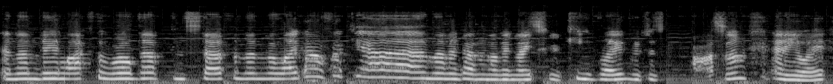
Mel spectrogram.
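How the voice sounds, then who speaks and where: A woman's voice: high voice, little pitch movement, normal speed, hardly any pauses, a bit bright, soft background music, rough recording. A young woman streamer casually recapping a game, rambling and swearing with many fillers.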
